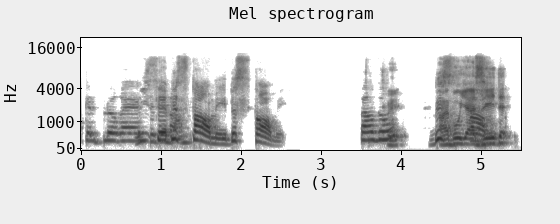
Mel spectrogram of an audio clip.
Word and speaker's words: Bistami: c'est Bistami, Bistami.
